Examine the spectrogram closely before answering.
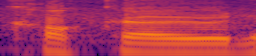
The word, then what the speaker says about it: Coco: I've been saying Coco and all sorts of things. So So he said there's Cocoa, definitely like the Cocoa Pops.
